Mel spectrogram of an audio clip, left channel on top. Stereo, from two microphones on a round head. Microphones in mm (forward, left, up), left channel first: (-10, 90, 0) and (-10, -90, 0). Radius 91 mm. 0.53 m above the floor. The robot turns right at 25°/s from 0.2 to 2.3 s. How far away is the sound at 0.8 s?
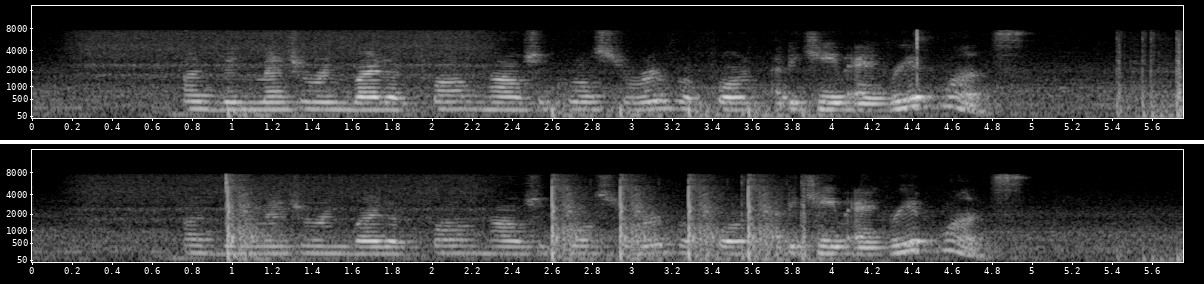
About 1.5 m.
